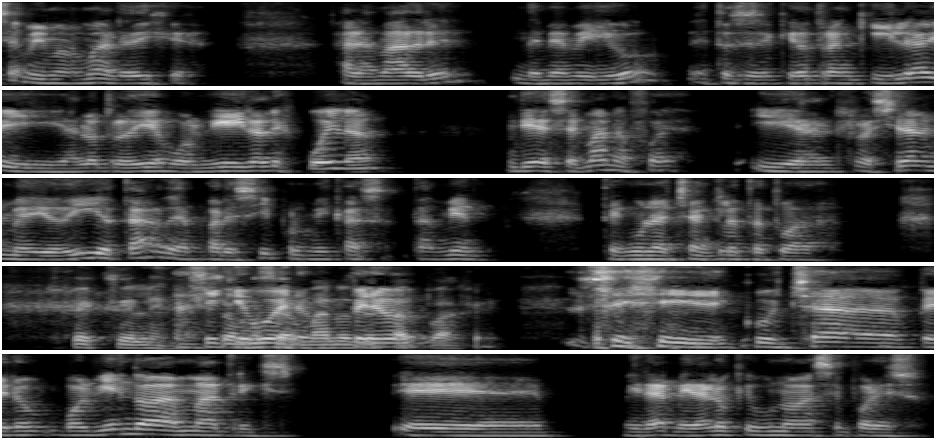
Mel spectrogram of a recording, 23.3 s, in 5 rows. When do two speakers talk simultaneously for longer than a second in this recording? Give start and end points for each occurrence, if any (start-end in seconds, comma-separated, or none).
14.8-16.2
